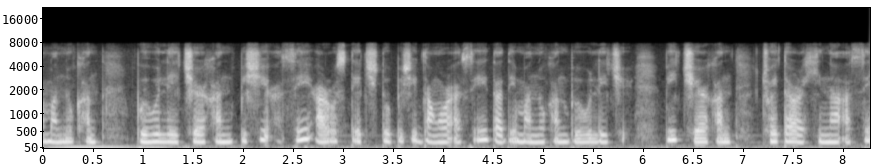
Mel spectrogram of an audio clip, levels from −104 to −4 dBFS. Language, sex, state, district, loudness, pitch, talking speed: Nagamese, female, Nagaland, Kohima, -17 LUFS, 205 Hz, 190 wpm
